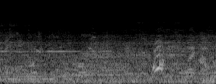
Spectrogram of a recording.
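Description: A dog gives a single short bark about a second and a half in, over background chatter of people.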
